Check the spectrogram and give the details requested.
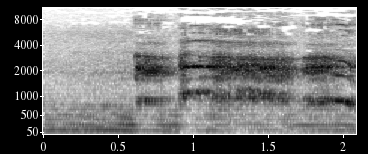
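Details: Decoy red junglefowl rooster crowing to lure wild roosters, crowing style called thổ, đồng or ực ờ locally. A raspy, sustained crow of about one and a half seconds rises out of a steady low background hum.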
